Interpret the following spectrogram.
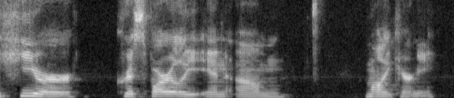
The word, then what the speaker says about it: Kearney: Because I definitely hear Chris Farley in Molly Kearney. Am I pronouncing that right? Molly Carney, I think. Yeah. Carney.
